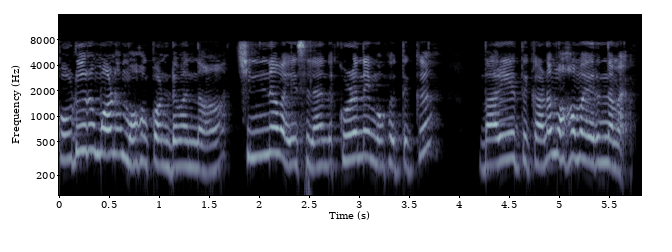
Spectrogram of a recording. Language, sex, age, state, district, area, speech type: Tamil, female, 18-30, Tamil Nadu, Karur, rural, spontaneous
